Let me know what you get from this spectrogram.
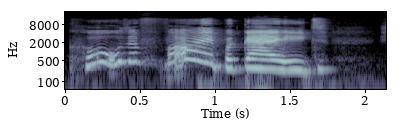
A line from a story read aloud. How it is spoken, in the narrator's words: shouted suddenly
